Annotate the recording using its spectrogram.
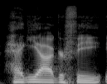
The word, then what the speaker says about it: hagiography: Hagiography is in fact pronounced with a hard G.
